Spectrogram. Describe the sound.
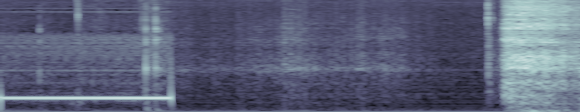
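Telephone tone heard while calling a mobile phone: a single steady beep lasting under a second, then near silence, followed by a short burst of noise at the end.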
